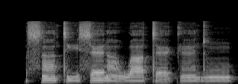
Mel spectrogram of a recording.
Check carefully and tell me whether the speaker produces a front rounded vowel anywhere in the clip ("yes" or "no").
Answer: no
